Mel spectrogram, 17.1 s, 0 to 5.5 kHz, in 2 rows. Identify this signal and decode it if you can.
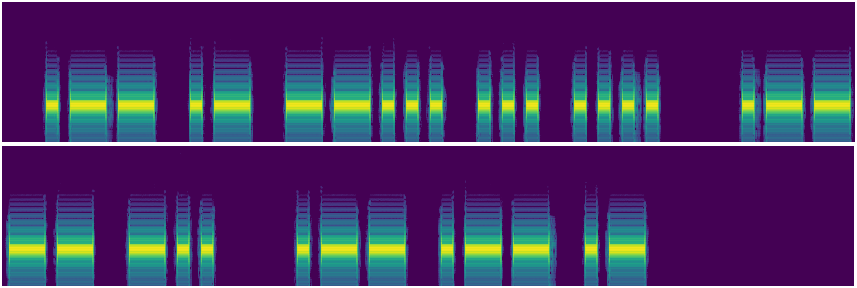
Morse code, heard as a keyed tone, about 10 wpm, 700 Hz. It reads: WA7SH 1D WWA
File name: LARK-FD-2022-Log-in-CW-10wpm-700-Hz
